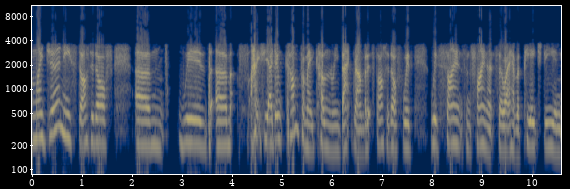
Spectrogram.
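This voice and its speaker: A woman with a British accent and Italian traces, a nutritionist who is a guest on a radio show, speaking earnestly and with many pauses and restarts. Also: mid-range voice, a bit bright, dry recording, low-quality recording. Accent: British English with Italian traces. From Italy, grew up in the UK. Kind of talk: radio interview.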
